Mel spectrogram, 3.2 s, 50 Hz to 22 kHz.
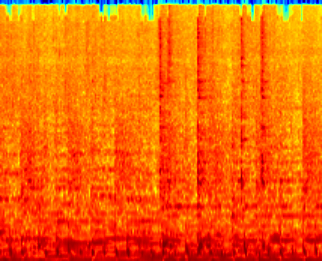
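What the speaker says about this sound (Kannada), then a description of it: "ಈರುಳ್ಳಿ ಮೀಡಿಯಮ್ ಉರಿ ಇಟ್ಕೊಂಡು ಒಂದು 2 ನಿಮಿಷ ಫ್ರೈ ಮಾಡ್ಕೊಳ್ಳೋಣ" Onions frying over medium heat with ginger-garlic paste and turmeric for a mushroom biryani, with a steady sizzle and scrapes of stirring that grow louder in the second half, along with a low background hum.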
